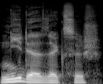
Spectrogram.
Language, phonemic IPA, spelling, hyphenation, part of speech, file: German, /ˈniːdɐˌzɛksɪʃ/, niedersächsisch, nie‧der‧säch‧sisch, adjective, De-niedersächsisch.ogg
- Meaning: 1. from or pertaining to the German state of Lower Saxony 2. Low Saxon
